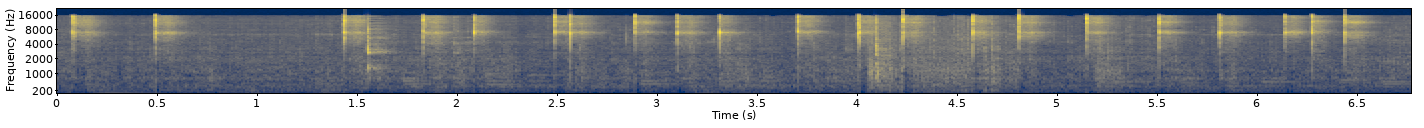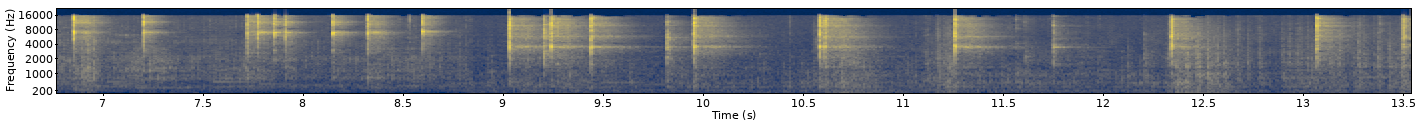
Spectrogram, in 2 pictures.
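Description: Two Infinity Nado 3 metal spinning tops clashing in a plastic stadium: a fast, irregular run of sharp metallic clacks as they strike each other again and again.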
